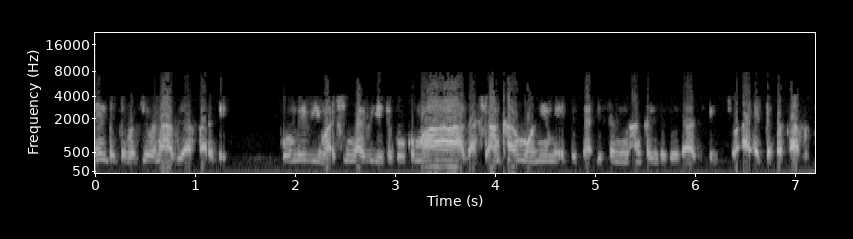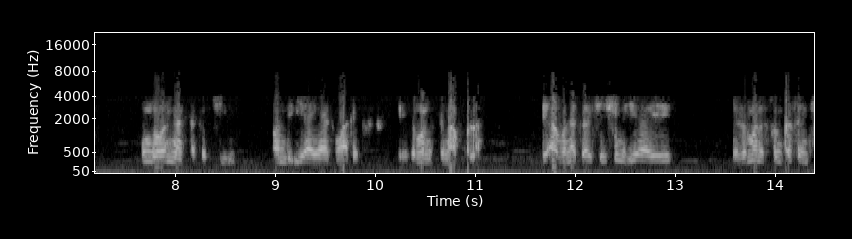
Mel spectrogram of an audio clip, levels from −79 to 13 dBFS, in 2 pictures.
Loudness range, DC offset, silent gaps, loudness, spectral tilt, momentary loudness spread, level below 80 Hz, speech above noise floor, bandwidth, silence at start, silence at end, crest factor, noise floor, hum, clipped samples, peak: 4 LU; under 0.1%; none; -23 LUFS; -0.5 dB/octave; 12 LU; -58 dBFS; 37 dB; 8 kHz; 0 s; 0 s; 20 dB; -60 dBFS; none; under 0.1%; -4 dBFS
